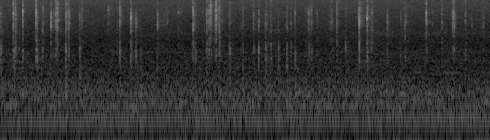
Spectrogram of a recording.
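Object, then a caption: Laptop keyboard with plastic keys. Fingertips of both hands tap rapidly on the black plastic low-profile keys of a MacBook Pro aluminum laptop, making a steady stream of soft, bright clicks. A constant low hum sits underneath the typing throughout.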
